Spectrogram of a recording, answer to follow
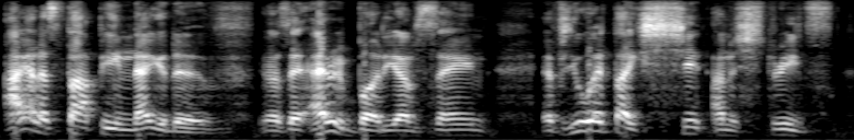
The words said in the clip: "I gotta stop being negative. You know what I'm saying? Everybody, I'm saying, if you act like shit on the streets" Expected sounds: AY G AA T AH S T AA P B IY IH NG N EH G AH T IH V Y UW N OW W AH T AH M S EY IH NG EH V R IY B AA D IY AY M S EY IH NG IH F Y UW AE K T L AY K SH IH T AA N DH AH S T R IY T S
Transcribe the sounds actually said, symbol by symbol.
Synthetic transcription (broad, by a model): AY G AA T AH S T AA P B IY IH NG N EH G AH T IH V Y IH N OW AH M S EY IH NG EH V R IY B AA D IY AY M S EY IH NG IH F Y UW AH T L AY K SH IH T N DH AH S T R IY T S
